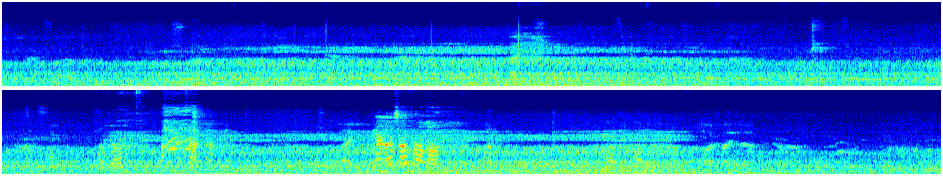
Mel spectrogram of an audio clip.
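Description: Inside a moving city bus: the steady drone of the bus's engine and drivetrain with road noise, with passengers' voices heard briefly in the background twice in the second half.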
